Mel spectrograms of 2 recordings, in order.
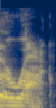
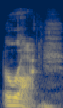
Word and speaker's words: Iraq: safe or anything yeah it's also a rock by the way that's a that's how it's said okay a rock but yeah you don't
